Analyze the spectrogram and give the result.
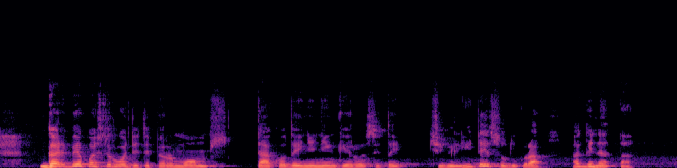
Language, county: Lithuanian, Šiauliai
